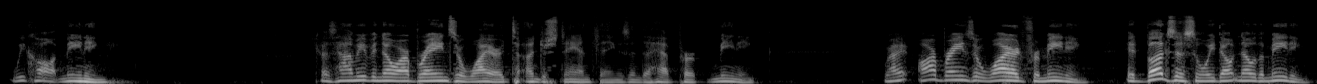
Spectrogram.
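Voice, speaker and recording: A man's voice: on the high side, slightly rough. Man preaching in a reverberant hall. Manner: call-and-response preaching, swings between loud and hushed. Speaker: pastor. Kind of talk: sermon.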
